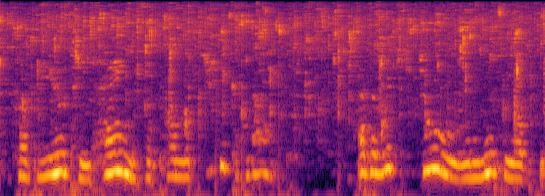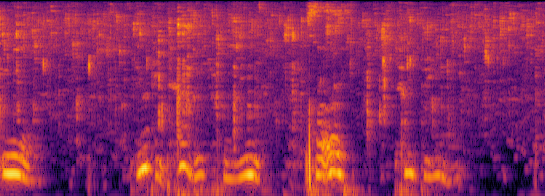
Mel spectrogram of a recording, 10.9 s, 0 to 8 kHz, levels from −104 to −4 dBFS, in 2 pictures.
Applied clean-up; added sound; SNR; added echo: classical method WPE with log-MMSE.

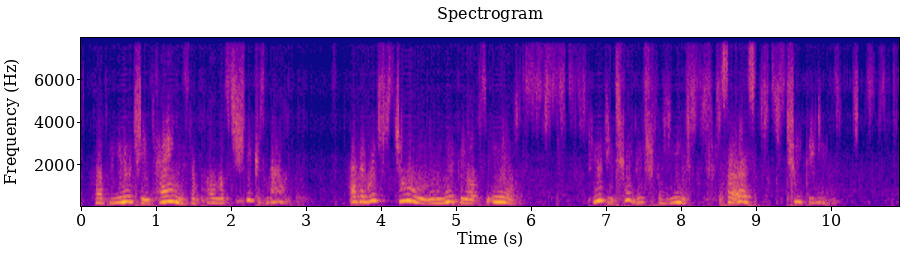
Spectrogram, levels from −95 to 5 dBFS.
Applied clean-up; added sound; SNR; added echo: neural separator model SepFormer DNS4.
